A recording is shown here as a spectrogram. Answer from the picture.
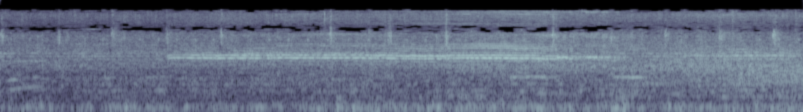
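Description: A pack of motorcycles running together in a steady rumble of engines. A high held tone sounds over it from about one second in to near three seconds.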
